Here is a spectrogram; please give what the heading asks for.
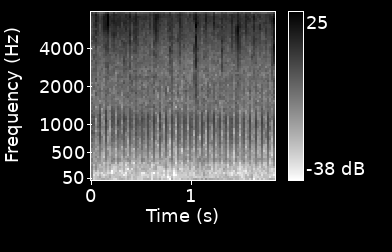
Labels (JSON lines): {"label": "biophony, rattle", "recorder": "SoundTrap 500"}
